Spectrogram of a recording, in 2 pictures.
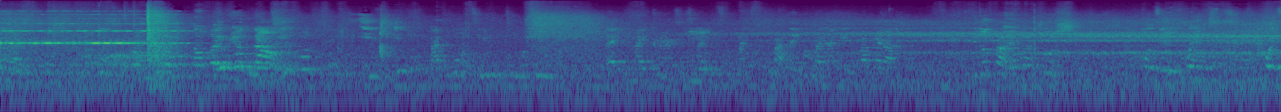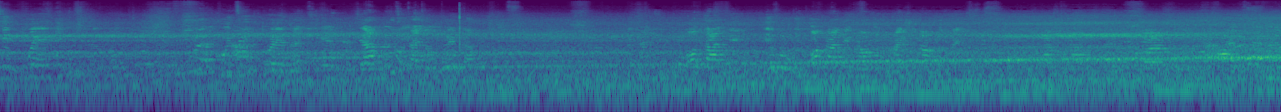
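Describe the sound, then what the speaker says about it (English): A London Underground train pulls into Liverpool Street station, a steady rolling rumble that swells louder as it nears, with brake squeal and a sharp early clatter; a voice speaks over the noise. "Here is my train arriving into Liverpool Street"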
